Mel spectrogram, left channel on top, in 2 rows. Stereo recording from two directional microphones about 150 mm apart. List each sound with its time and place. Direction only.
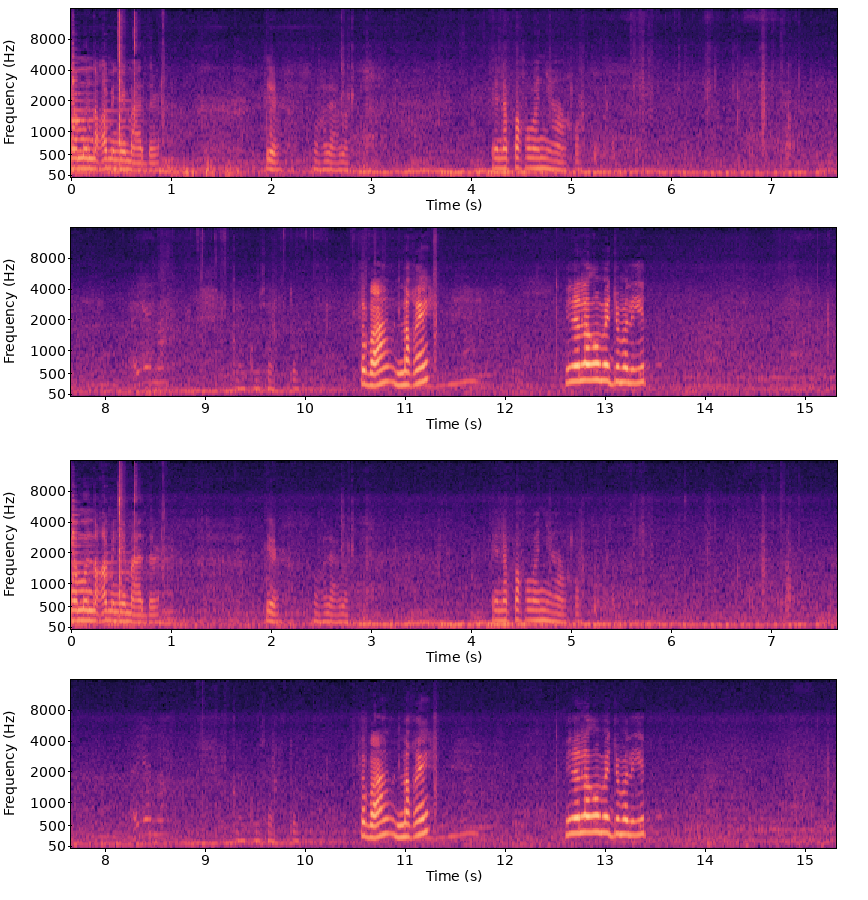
0.0 s speech: 10° right (ahead or behind)
2.5 s speech: 10° right (ahead or behind)
4.2 s speech: 10° right (ahead or behind)
10.5 s speech: 20° right (ahead or behind)
12.5 s speech: 15° right (ahead or behind)
12.8 s speech: centre (ahead or behind)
